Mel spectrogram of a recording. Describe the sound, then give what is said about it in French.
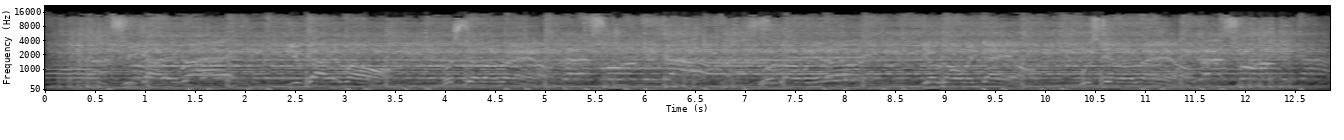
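A loud, dense punk rock song plays with driving distorted guitars, steady pounding drums and a shouted lead vocal, at full energy and unbroken level from start to finish. “Et voici quelques-uns de leurs plus grands tubes.”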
